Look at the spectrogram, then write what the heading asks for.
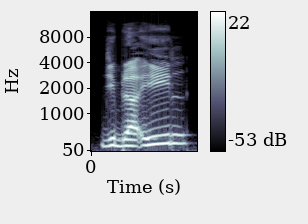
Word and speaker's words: জিব্রাইল: করেন তার নাম জিবরীল জিব্রাইল জিব্রাইল জিব্রাইল জিবরীল এই পাঁচ ভাবে তার নাম উচ্চারণ করা হয় আর এটা বিভিন্ন কেরাতের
